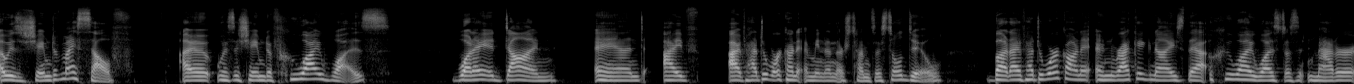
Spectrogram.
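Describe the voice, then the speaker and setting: Delivery comes at a moderate pace in an unremarkable speaking voice. Intonation holds fairly even. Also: woman, medium pitch for a woman. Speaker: podcast host. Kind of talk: casual chat.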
